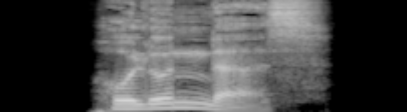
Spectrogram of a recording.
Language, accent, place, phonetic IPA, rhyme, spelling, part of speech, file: German, Germany, Berlin, [hoˈlʊndɐs], -ʊndɐs, Holunders, noun, De-Holunders.ogg
- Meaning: genitive singular of Holunder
